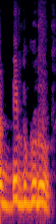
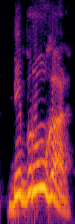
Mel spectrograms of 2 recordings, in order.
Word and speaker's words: डिब्रूगढ़: रहा है ना, तो डिबगुरु, क्या डिबगुरु है ना, डिबगढ़ है ना, क्या हो जाएगा बाबू, डिब्रूगढ़। सी इज the right answer, pronunciation थोड़ा गलत हो गया, डिब्रूगढ़, क्या हो जाएगा इसका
